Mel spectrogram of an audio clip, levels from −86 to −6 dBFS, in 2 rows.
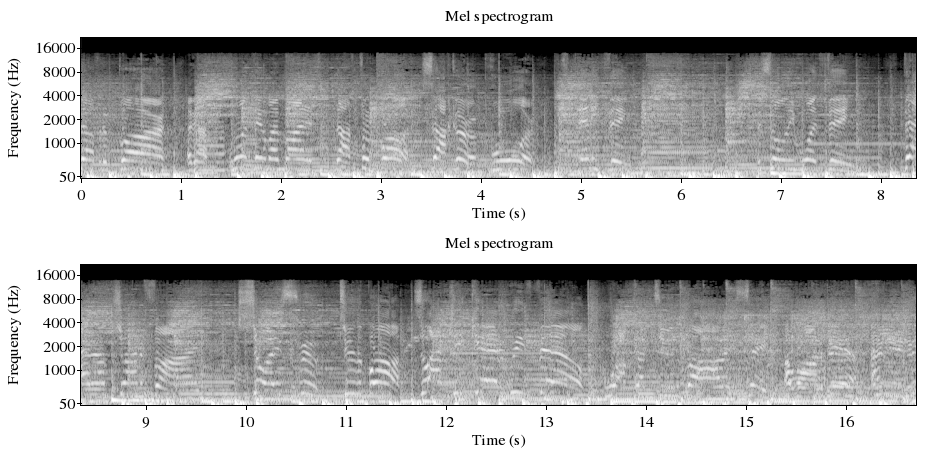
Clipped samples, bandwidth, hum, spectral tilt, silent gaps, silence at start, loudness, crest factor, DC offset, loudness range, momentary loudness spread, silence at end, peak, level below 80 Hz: under 0.1%; 14 kHz; none; -4.5 dB/octave; none; 0 s; -12 LUFS; 10 dB; under 0.1%; 1 LU; 2 LU; 0 s; 0 dBFS; -14 dBFS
